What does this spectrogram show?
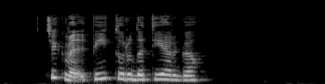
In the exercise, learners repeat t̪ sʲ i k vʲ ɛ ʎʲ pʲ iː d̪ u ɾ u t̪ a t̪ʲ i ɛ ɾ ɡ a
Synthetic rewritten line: t̪ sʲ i k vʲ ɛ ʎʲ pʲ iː t̪ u ɾ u d̪ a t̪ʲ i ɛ ɾ ɡ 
